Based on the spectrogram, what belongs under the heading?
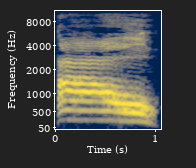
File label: crowd, shout; Mike Tyson Heavyweight Boxing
